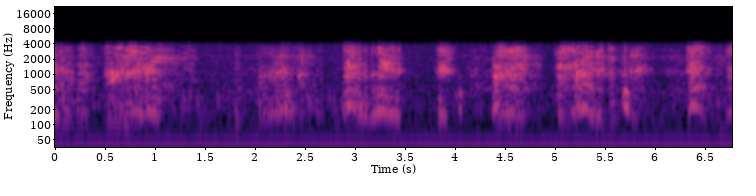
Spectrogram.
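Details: Pet dog indoors, being handled and rolled over after sleeping all day; repeated rough growling grumbles in bursts about every second, mixed with breathy snorts.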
